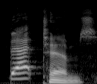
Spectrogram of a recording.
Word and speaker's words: Thames: It says how to pronounce Thames. Wow. Thames.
